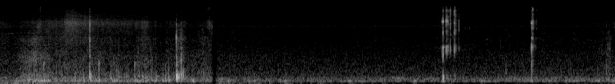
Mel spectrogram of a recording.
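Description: Close handling of a small clear plastic tackle box of soft plastic baits: a few sharp plastic clicks, one as the lid snaps open, over faint rustling as the baits are picked through.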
